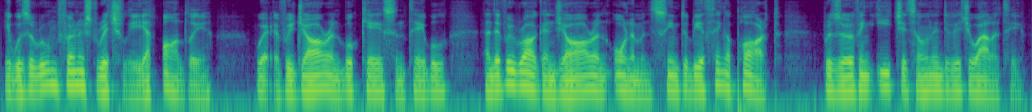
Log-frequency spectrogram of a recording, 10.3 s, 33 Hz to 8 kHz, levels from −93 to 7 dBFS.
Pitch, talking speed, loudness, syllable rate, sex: 95 Hz, 190 wpm, -17 LUFS, 6.3 syllables/s, male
